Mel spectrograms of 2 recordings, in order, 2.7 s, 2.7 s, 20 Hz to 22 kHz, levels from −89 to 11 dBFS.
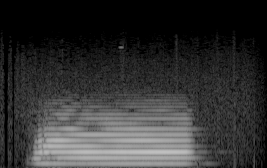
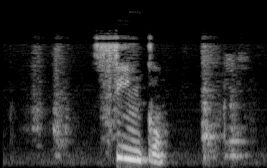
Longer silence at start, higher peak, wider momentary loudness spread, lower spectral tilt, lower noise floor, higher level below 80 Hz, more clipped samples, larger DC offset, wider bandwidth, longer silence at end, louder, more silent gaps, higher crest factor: about the same, 0.3 s vs 0.35 s; second, -6 dBFS vs 0 dBFS; second, 10 LU vs 25 LU; first, -9 dB/octave vs -3.5 dB/octave; first, -55 dBFS vs -45 dBFS; about the same, -60 dBFS vs -64 dBFS; neither; neither; second, 7.2 kHz vs 9.6 kHz; first, 0.7 s vs 0.25 s; second, -18 LUFS vs -14 LUFS; neither; about the same, 14 dB vs 16 dB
